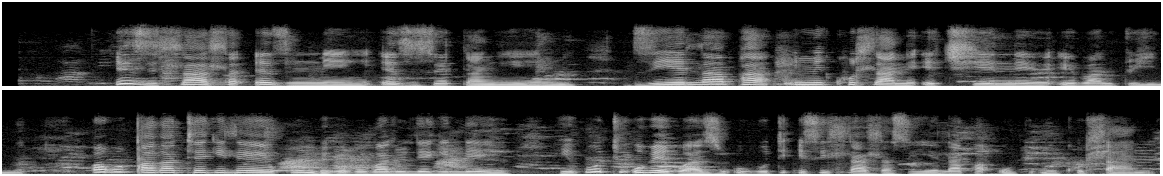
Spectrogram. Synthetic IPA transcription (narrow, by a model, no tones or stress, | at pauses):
iziɬaɬaezineŋiezisɛɡ̥ʱaŋeːnizijɛlapʰaimikʰuɬanɛʔet͡ʃʼijɛnɛjɔʔɛβantʼwiːnioɣuǃaɣatʰeɣilɛjɔɣumbʱɛʔoɣuβaluleɣilɛjɔjiɣutʰiʔuβɛɣwaziʔuɣutʰiʔisiɬaɬasijɛlapʰa̰ʔupʰium̩kʰuɬa̰ːnɛ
